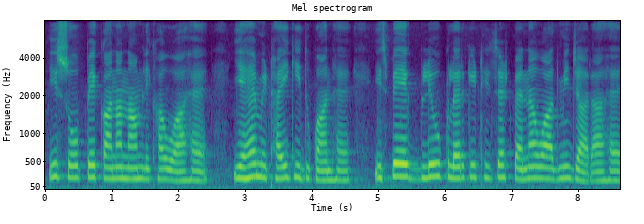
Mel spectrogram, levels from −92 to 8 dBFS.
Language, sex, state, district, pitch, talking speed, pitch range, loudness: Hindi, female, Rajasthan, Jaipur, 200 Hz, 185 wpm, 180-215 Hz, -15 LUFS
